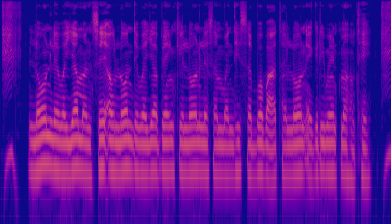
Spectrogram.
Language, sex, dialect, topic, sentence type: Chhattisgarhi, male, Central, banking, statement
